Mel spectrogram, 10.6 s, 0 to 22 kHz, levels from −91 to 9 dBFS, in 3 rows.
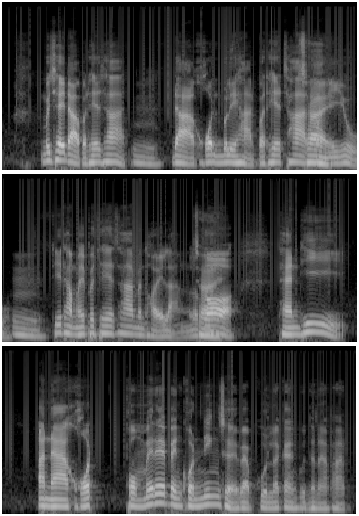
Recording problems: crackle, like an old record; faint; 25 dB below the speech

